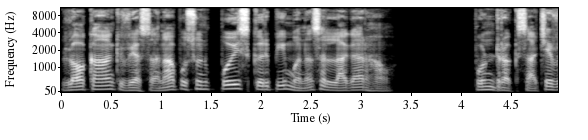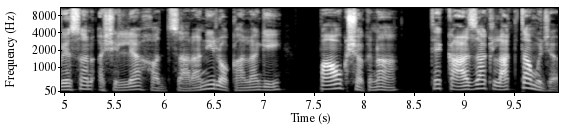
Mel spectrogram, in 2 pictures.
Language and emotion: Goan Konkani, sad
